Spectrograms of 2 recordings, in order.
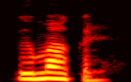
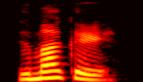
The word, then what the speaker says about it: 음악을: 음악을. 음악을.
